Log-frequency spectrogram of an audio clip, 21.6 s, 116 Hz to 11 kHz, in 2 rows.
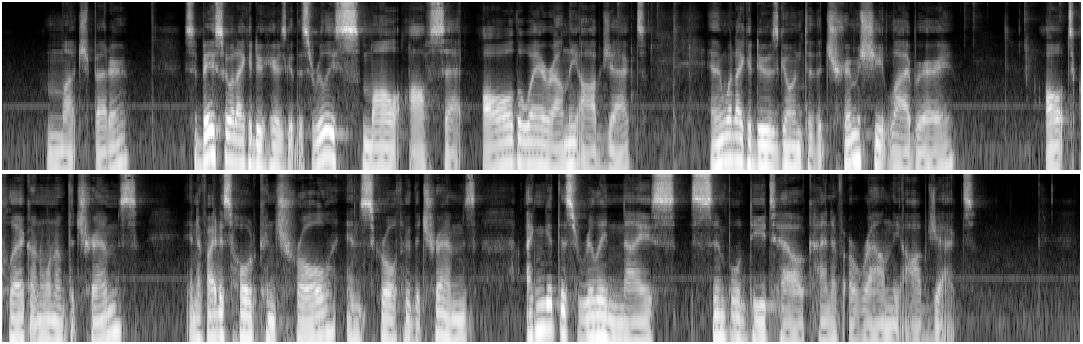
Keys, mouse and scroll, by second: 3.0 click, 3.4 middle click, 3.8 middle click, 4.1 middle click, 4.7 middle click, 6.2 Tab, 6.5 middle click, 6.7 Tab, 8.2 v, 9.6 click, 10.4 click, 15.8-17.8 scroll up 1, 17.8-21.0 scroll up 1, 21.0 scroll down 1.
